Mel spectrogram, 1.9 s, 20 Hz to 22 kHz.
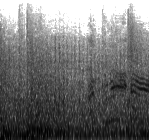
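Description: Gunfire and artillery rumble in the World War II strategy game Company of Heroes 2, a dense, continuous low barrage heard faintly under game voice lines.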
